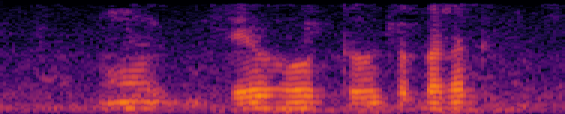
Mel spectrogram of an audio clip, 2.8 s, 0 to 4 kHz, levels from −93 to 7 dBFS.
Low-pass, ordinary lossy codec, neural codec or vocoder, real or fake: 3.6 kHz; MP3, 32 kbps; none; real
